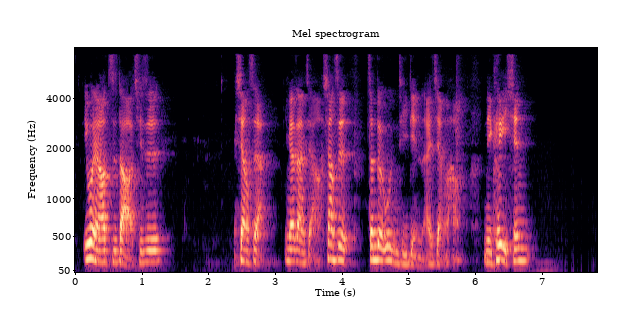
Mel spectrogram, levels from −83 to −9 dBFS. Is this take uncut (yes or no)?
yes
